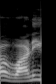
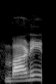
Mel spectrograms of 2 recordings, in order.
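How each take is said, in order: First: वाणी as "vaa-ni"; correct v sound. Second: वाणी as "baa-ni"; wrong b sound. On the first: Teacher giving students the right form, clear v. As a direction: start वाणी with v. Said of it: "होती है". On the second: Teacher showing students the mistake, b substituted. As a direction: start वाणी with b. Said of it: "नहीं होता". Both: Shown as a demonstration.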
